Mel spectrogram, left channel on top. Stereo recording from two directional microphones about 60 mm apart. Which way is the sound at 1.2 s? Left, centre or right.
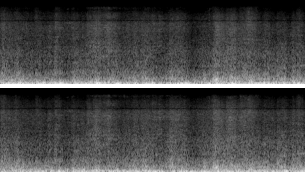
Right.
